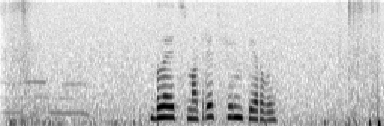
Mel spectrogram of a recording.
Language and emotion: Russian, neutral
